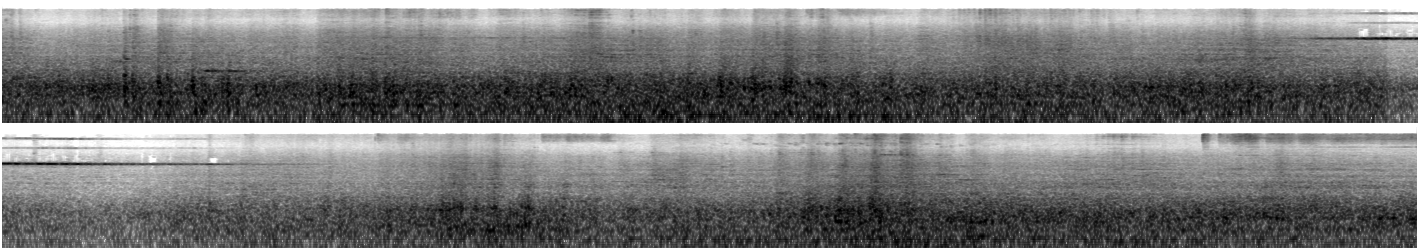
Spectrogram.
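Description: Covered hopper cars of a freight train rolling past on the rails: a steady rumble of steel wheels with occasional clacks. A brief high-pitched wheel squeal comes about halfway through.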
